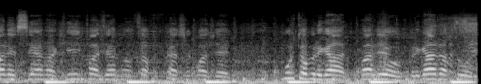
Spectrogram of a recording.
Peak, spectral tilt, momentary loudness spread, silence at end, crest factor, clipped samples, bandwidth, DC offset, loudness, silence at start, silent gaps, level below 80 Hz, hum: 0 dBFS; -7.5 dB/octave; 8 LU; 0.05 s; 10 dB; under 0.1%; 9.6 kHz; under 0.1%; -12 LUFS; 0 s; none; -26 dBFS; none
